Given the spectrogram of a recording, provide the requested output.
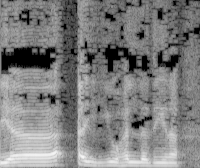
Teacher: يقول يا أيها الذين فيشدد الهمزة، فهذا شيء ممجوج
